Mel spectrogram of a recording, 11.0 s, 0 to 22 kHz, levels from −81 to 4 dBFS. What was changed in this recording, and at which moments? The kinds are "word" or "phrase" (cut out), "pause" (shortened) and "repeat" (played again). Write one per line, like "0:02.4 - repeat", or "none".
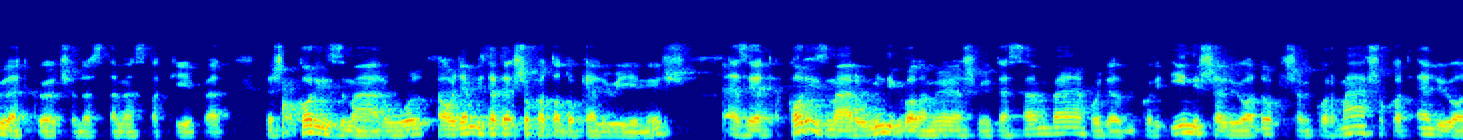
0:02.1 - word
0:03.3 - word
0:03.8 - word

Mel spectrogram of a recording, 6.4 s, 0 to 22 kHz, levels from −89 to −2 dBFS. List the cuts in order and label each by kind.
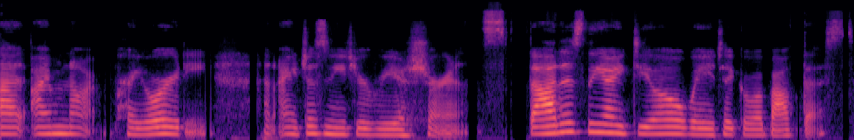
0:03.9 - pause

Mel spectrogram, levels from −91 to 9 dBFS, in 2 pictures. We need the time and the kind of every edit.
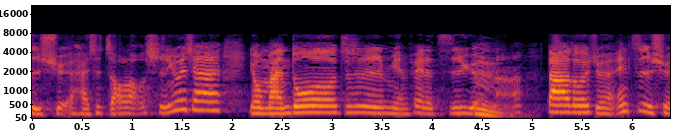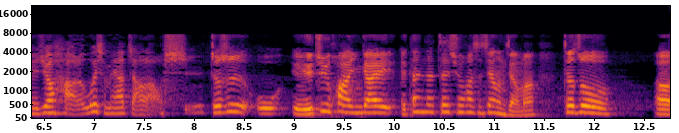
none

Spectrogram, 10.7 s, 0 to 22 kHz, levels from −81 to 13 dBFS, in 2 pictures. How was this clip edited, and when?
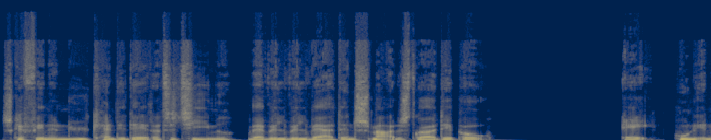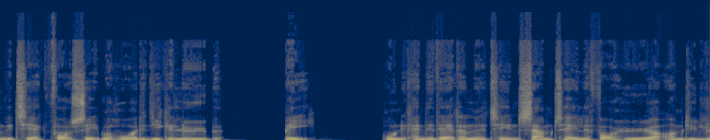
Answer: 0:01.8 - pause
0:02.1 - repeat
0:03.1 - phrase
0:05.0 - pause
0:05.7 - phrase
0:07.2 - pause
0:08.4 - word

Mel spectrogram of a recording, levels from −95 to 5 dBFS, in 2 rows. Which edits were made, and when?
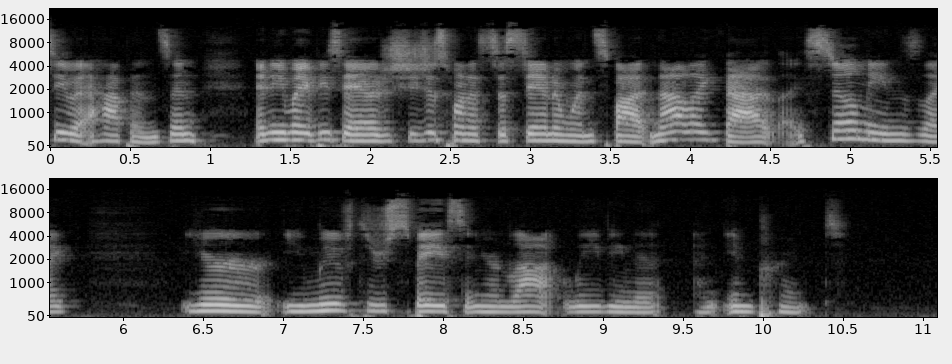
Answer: none

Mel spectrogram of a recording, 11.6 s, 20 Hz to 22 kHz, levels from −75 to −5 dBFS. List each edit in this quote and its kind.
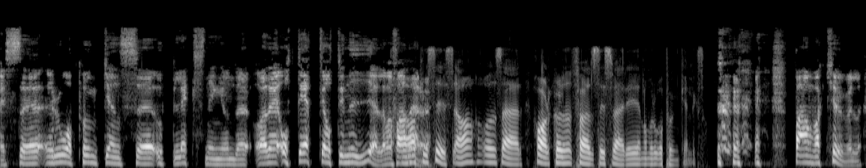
0:07.0 - pause
0:09.5 - pause

